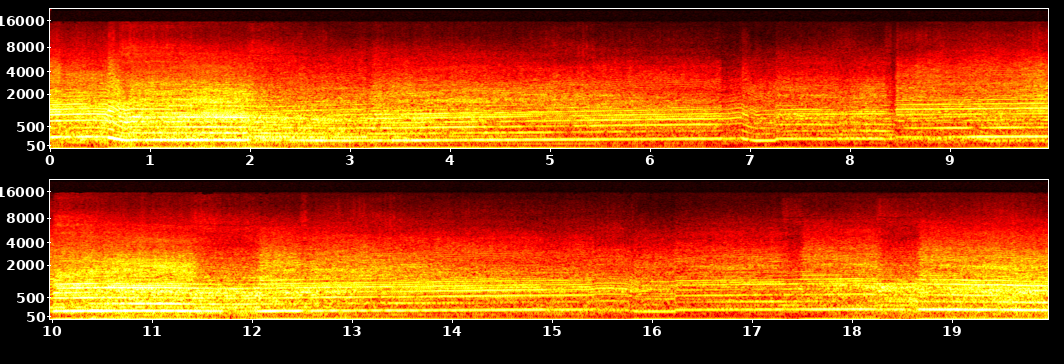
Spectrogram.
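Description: A four-cylinder sports car engine revs hard while racing, shifting through the gears.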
